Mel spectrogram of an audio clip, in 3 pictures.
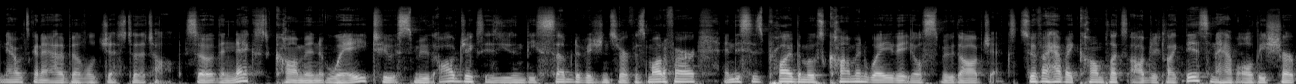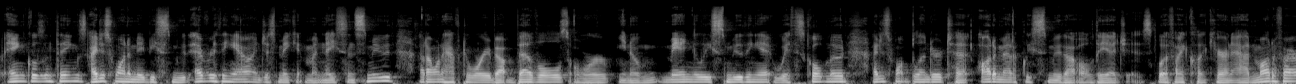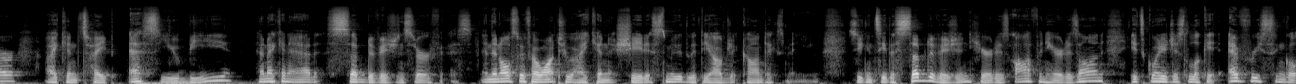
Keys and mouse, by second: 1.0 click, 1.0 right click, 3.3 click, 3.9 drag, 3.9 right drag, 4.2 shift+click, 4.2 shift+right click, 4.6 middle drag, 4.9 shift+middle click, 6.0 shift+middle click, 8.5 middle click, 9.6 middle click, 10.8-11.6 middle drag, 11.7 shift+middle drag, 13.5-13.9 middle drag, 16.0 middle drag, 16.7 middle click, 18.6 middle click, 19.7 middle click, 21.1 middle drag, 22.8 middle drag, 23.5 middle drag, 25.0-29.4 drag, 30.2 click, 30.2 right click, 31.3 w, 32.9 middle drag, 33.1 shift+middle click, 35.2 click, 36.1 click, 36.8 middle drag, 37.1 shift+middle click.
